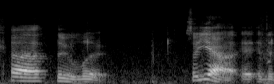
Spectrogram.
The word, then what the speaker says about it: Cthulhu: is not silent it's Cthulhu so yeah the t is Silent not the C uh Legion although I guess this I guess the T isn't silent e no actually nothing is silent in Cthulhu yeah you're right nothing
